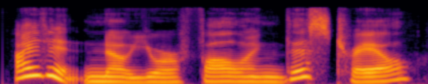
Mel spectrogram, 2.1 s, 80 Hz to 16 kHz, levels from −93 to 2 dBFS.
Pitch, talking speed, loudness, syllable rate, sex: 205 Hz, 225 wpm, -16 LUFS, 5.6 syllables/s, female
